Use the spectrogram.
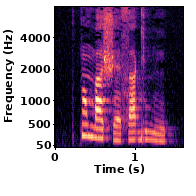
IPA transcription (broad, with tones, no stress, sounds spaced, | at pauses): t ɔ̃˦ m a˧ ʃ ɛ˨ s a˨˦ ɡ i˧ m ĩ˨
